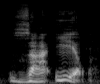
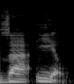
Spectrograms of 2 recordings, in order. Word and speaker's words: Zail: It's Zail. It is like the name Neil with a Z, but you say it like with the emphasis on Zail.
